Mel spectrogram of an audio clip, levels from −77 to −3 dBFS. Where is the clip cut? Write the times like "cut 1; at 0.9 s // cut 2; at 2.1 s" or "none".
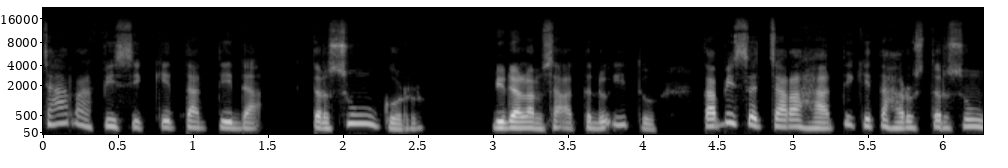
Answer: none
